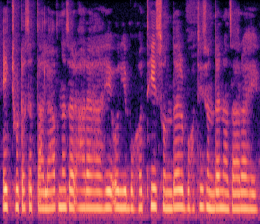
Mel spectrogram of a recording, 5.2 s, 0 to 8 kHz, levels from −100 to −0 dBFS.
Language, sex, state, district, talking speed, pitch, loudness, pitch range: Hindi, female, Bihar, Jahanabad, 220 wpm, 225 Hz, -17 LUFS, 220-230 Hz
